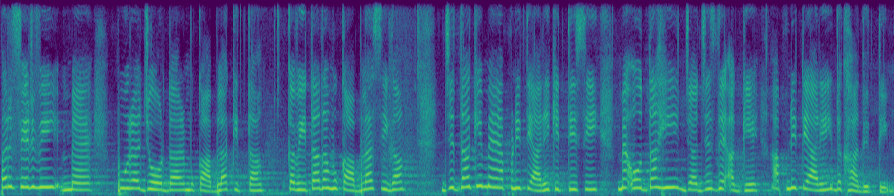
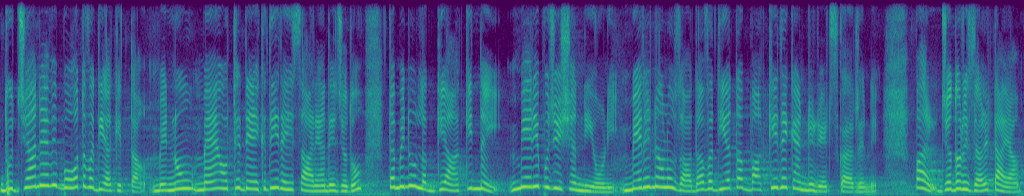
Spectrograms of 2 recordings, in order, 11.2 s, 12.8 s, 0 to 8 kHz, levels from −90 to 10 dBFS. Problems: constant background noise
